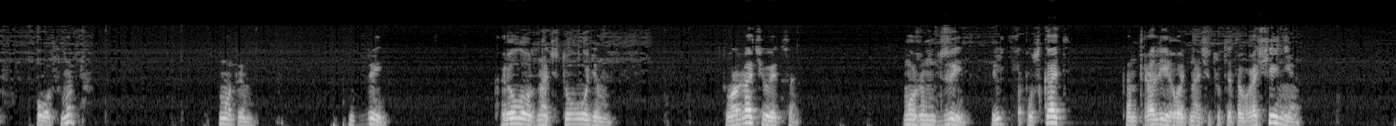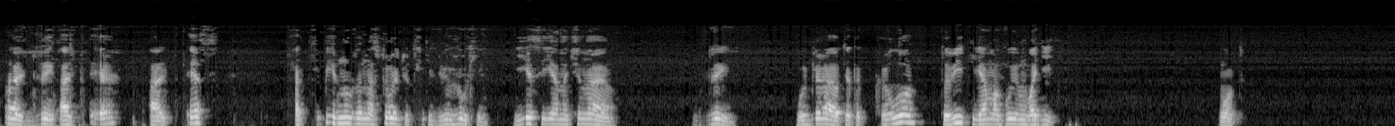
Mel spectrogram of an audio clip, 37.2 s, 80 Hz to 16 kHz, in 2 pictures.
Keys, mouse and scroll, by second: 1.3 middle drag, 3.0-3.5 middle drag, 4.5 g, 8.3 middle click, 9.4-10.8 middle drag, 11.3 g, 17.4-18.0 middle drag, 19.2 alt+g, 19.7 alt+r, 23.8-25.0 middle drag, 28.0 g, 30.7-32.2 middle drag, 33.0 g.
